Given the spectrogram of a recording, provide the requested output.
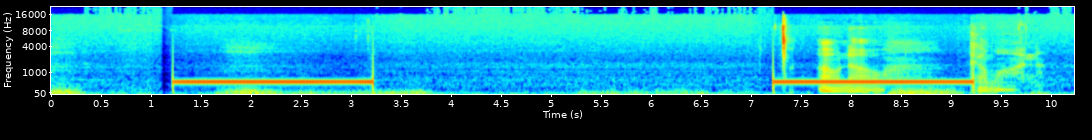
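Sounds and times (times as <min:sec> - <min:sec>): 
outgoing phone call ringback tone: 0:01.2 - 0:03.2, 0:07.2 - 0:09.2.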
